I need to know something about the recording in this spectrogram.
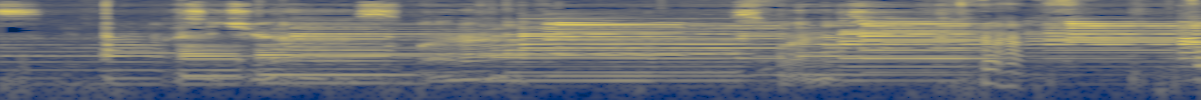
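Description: Electric guitar strummed, its chords ringing out in the closing bars of a song.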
